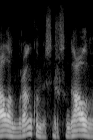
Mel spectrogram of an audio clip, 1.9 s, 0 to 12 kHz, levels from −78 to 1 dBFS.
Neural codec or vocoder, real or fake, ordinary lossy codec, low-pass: vocoder, 44.1 kHz, 128 mel bands every 512 samples, BigVGAN v2; fake; Opus, 64 kbps; 10.8 kHz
